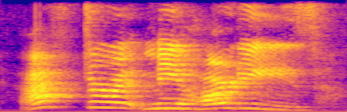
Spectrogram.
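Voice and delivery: high, loud order; pirate command. A narrator's reading. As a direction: command the crew to chase. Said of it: "Braidbeard commanded".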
